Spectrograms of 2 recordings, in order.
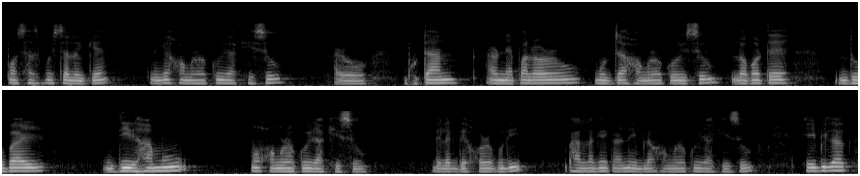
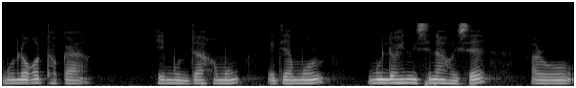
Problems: none marked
